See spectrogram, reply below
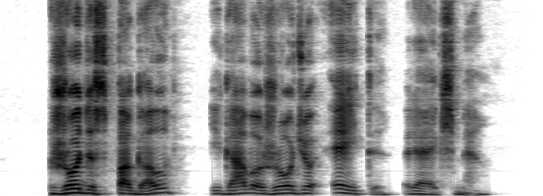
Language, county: Lithuanian, Telšiai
